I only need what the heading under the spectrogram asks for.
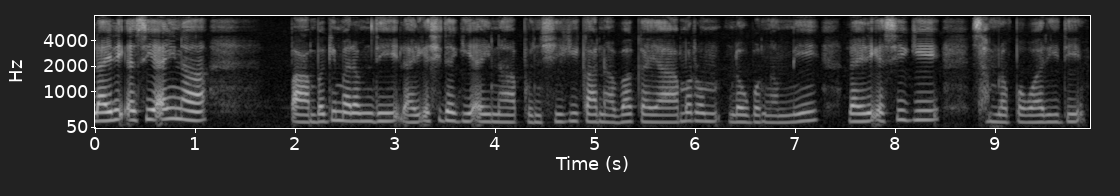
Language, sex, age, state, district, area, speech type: Manipuri, female, 30-45, Manipur, Tengnoupal, rural, spontaneous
